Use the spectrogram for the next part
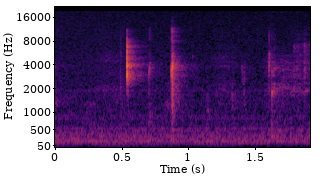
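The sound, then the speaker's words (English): Someone takes a sip of a clear, very bubbly lime drink made with stevia: two sharp, wet mouth clicks, then a soft, brief slurping hiss, quiet and with no talking. “All right, I'm going to taste it.”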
